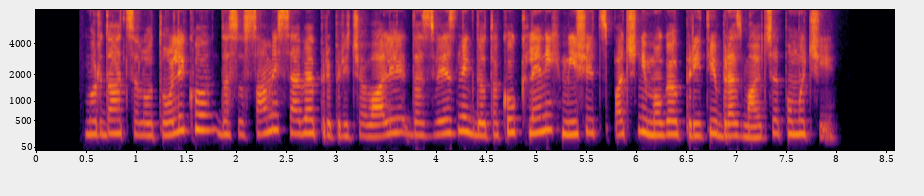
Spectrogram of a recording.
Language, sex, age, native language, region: Slovenian, female, 18-29, Slovenian, Drava region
